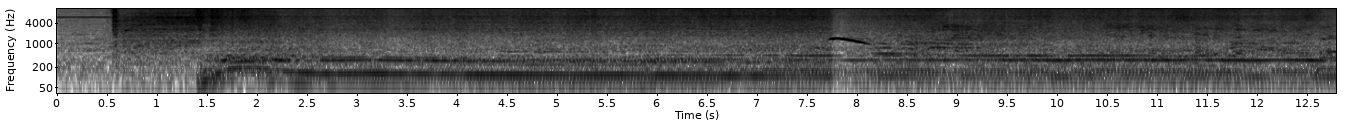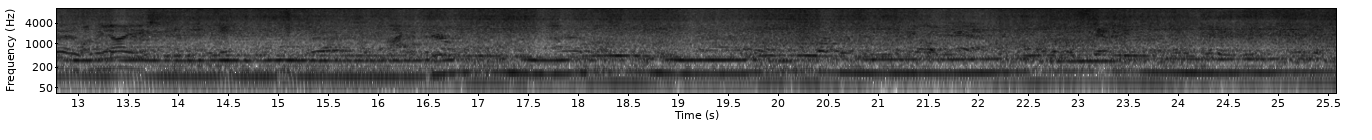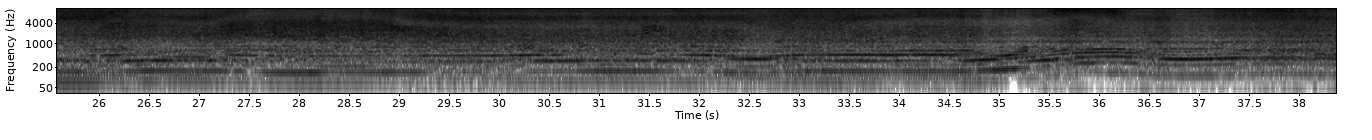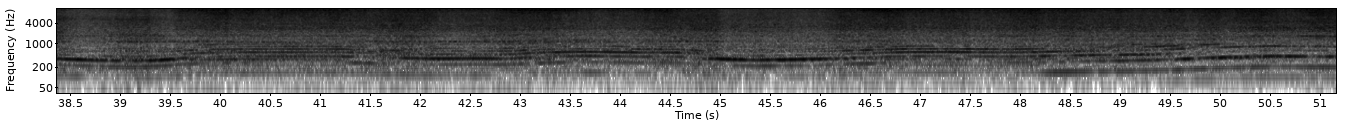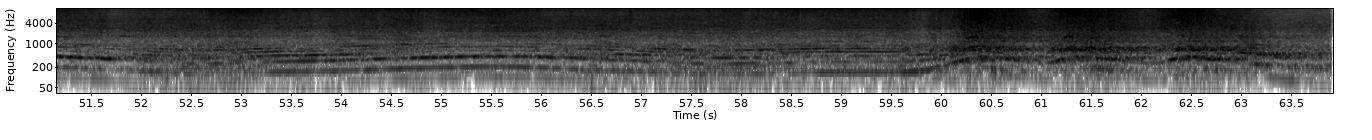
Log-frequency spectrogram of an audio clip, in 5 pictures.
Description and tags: Lambo idle and rev
This is from a video i took of when i was at the Lamborghini dealer.
idle, engine, lamborghini, car, superveloce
